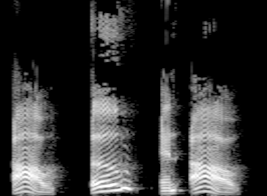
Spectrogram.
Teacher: we are starting with aa vowel but then there is a glide within this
